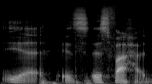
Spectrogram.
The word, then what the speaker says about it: Fahad: His name is Fahad. It's Fahad. That's how it's pronounced.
